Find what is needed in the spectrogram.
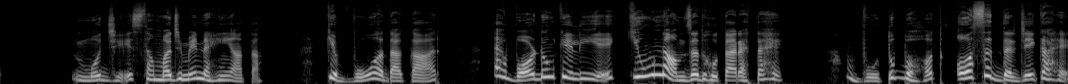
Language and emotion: Urdu, disgusted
